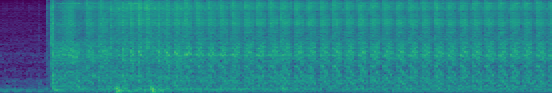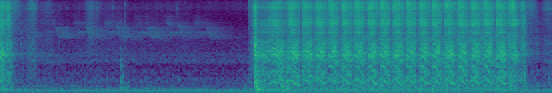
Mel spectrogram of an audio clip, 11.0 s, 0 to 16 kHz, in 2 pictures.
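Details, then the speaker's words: Abandoned 1984 Nissan/Datsun 720 Z24 four-cylinder, 8-plug wasted-spark, first start after ~20 years sitting: long even starter cranking with a few weak putts, never catches; owner unsure if too little fuel or flooded, cranked with no throttle. "I heard the putt-putt. Maybe I was too conservative with the gas."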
